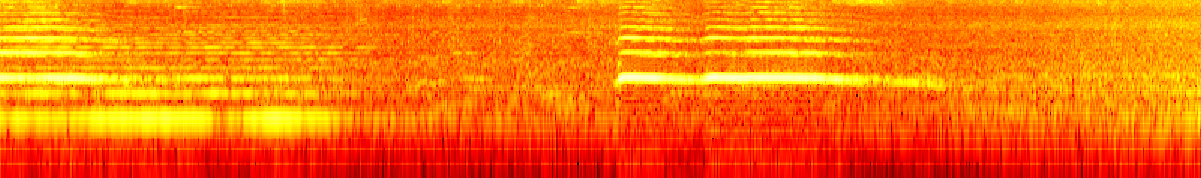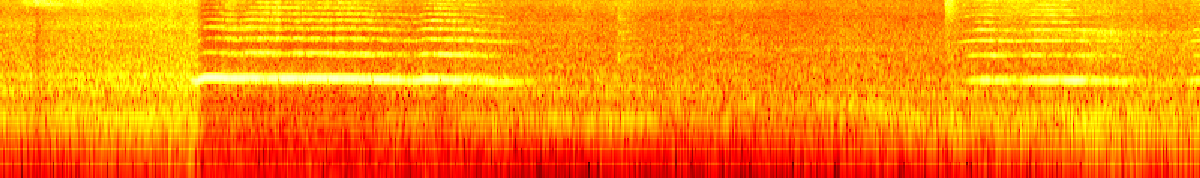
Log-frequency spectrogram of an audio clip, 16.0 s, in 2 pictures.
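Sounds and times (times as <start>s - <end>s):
train horn blast: 0.0s - 2.7s, 4.1s - 6.0s, 9.3s - 11.6s, 14.3s - 16.0s
train passing at speed: 0.0s - 16.0s.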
